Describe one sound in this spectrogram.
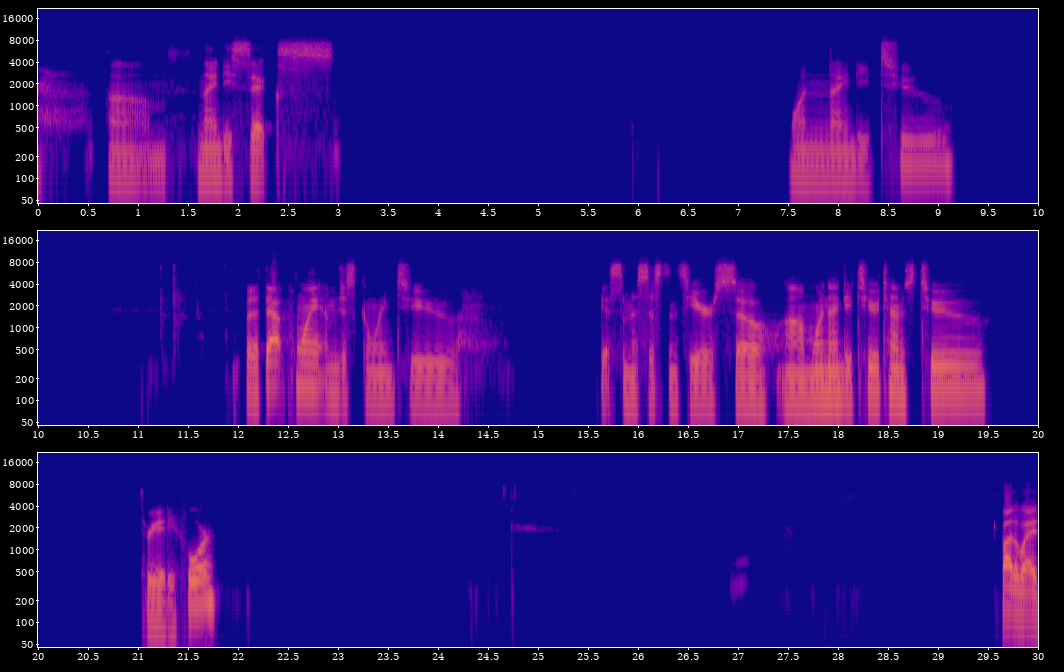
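A man talks calmly into a microphone, explaining in short bursts with pauses.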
